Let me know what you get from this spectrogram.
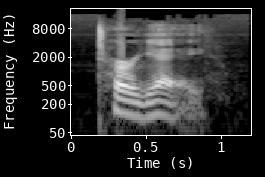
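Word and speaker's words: Türkiye: to change the pronunciation of their name. You know it as Turkey. They now, and I don't, can't even do it service, they want to be known as Turye.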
